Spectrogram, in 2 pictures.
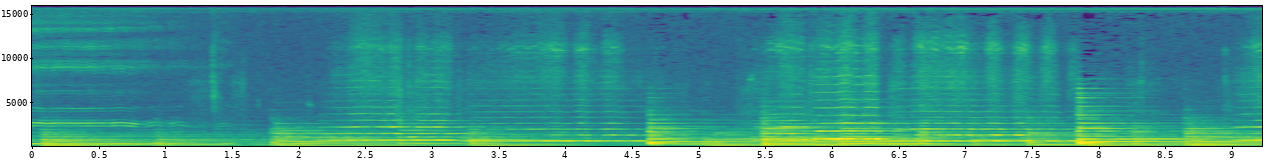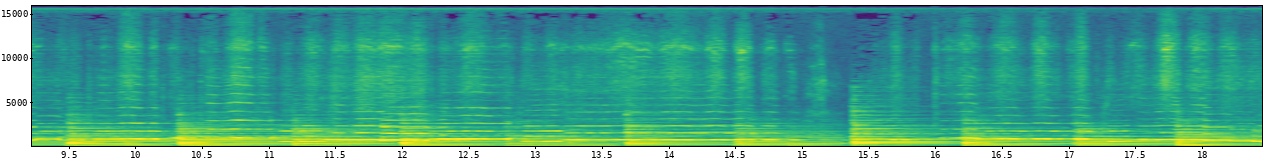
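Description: Flute playing a melody over piano accompaniment, with a brief lull about a second and a half in before the piano chords come back.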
